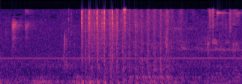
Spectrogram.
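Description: Rapid gunfire rattles briefly.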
